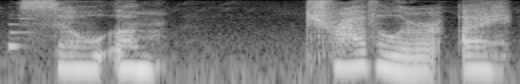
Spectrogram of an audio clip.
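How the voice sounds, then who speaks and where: A woman voicing a gentle, refined young noblewoman in a video game cutscene, polite and a little hesitant. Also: high voice, steady tone, slow, a little hiss or hum. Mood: earnest. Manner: soft-spoken, polite, hesitant.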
